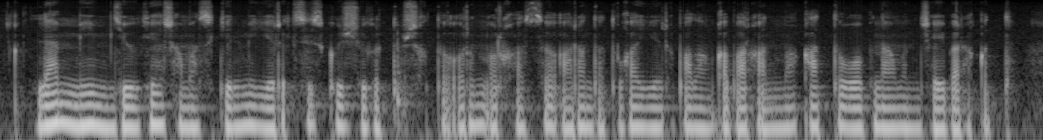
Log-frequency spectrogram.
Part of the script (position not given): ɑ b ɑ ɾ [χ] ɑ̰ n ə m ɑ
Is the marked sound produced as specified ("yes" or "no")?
no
